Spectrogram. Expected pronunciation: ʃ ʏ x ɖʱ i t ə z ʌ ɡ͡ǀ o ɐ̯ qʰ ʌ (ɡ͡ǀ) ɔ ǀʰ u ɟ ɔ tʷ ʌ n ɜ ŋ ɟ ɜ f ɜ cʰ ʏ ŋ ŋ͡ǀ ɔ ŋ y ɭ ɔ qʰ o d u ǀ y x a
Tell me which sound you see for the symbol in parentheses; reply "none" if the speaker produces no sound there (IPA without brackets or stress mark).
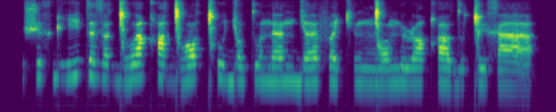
ɡ͡ǀ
